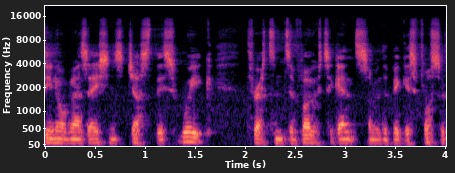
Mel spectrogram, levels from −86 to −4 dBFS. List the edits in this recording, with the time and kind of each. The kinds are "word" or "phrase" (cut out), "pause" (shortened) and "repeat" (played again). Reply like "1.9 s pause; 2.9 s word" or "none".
none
